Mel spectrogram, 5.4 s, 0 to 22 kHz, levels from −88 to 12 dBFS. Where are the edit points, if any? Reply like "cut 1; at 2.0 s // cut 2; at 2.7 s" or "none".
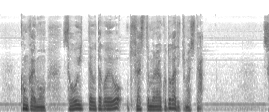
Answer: none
